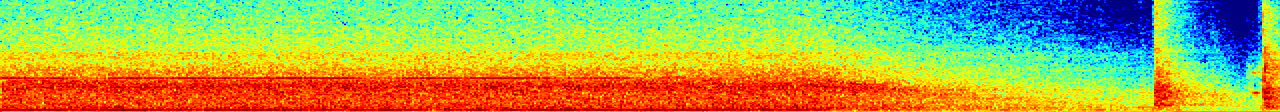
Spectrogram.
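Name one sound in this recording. A blender whirs loudly, then winds down.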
